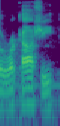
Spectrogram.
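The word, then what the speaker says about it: Rakoshi: edition that's called rakashi the reason i think that's how it's pronounced is because jack mishears somebody that says it and thinks they said my gosh so that's why i'm going with the kosh because it sounds like gosh so rakashi um yeah so it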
